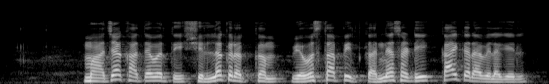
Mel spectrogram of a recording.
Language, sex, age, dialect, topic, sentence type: Marathi, male, 25-30, Standard Marathi, banking, question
